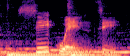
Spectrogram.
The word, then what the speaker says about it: sequenze: Sequenze vuole una delle tre E aperta. Sequenze.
